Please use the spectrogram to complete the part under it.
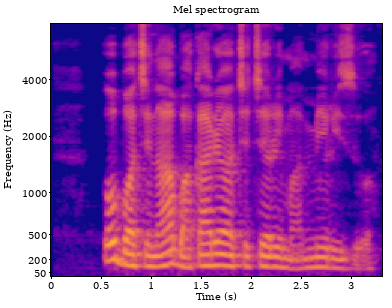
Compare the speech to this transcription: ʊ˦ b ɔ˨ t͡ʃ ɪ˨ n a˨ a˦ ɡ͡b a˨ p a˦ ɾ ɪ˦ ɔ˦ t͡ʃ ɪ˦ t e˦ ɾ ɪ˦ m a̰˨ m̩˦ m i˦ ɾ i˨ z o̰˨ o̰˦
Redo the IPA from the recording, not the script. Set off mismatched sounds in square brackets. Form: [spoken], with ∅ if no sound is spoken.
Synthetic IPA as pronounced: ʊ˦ b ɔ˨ t͡ʃ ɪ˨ n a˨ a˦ ɡ͡b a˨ [k] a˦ ɾ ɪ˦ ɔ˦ t͡ʃ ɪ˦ [t͡ʃ] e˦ ɾ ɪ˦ m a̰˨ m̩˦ m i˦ ɾ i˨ z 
